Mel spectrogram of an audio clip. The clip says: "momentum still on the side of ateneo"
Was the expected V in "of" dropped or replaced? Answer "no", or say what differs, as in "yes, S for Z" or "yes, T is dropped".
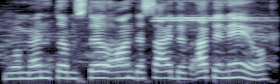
no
